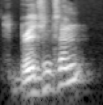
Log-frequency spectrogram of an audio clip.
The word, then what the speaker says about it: Bridgerton: Oh yeah, you gotta take, check out Bridging Turn, Bridging Turn, Bridger Turn. I can't even pronounce it. It's good as hell. Mm. But yeah, that's whatever the hell that is, Bridgerton. Yeah, Bridgerton. I don't, I never seen that word.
